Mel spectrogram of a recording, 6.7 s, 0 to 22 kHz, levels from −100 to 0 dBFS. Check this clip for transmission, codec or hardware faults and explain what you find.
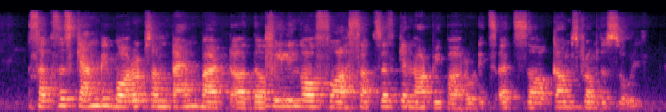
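Two transmission faults are present in the speech: a skip ahead followed by a jitter buffer speed-up.

At 2.65 s there is a skip ahead. Roughly a second of speech was discarded, in transit or by an overflowing jitter buffer, while later audio was already queued, and the two sides are spliced with no fill. The speech jumps abruptly mid-flow. Unlike a dropout, there is no silence or concealment noise at the join. The material simply goes missing and the voice lurches forward.

From 2.75 s to the end the jitter buffer is speeding up playback. The buffer held more audio than its target, and the receiver trimmed it by repeatedly removing pitch-period-sized pieces, about 10% faster overall, cutting about 0.4 s in total. The speech sounds hurried but keeps its normal pitch. That distinguishes it from a sample-rate or clock mismatch, which would raise the pitch along with the speed.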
